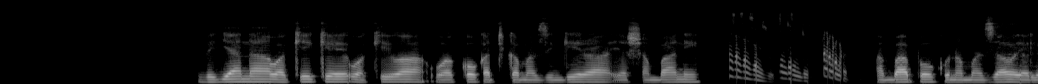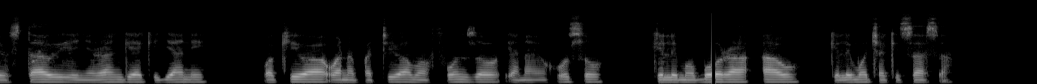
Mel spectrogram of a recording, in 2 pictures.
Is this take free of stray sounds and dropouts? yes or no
no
